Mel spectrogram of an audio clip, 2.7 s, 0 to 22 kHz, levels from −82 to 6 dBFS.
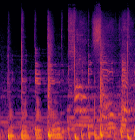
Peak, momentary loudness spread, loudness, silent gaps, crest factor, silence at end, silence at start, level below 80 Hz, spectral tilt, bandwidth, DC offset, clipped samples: -4 dBFS; 3 LU; -22 LUFS; none; 16 dB; 0 s; 0 s; -30 dBFS; -5 dB/octave; 18.5 kHz; under 0.1%; under 0.1%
